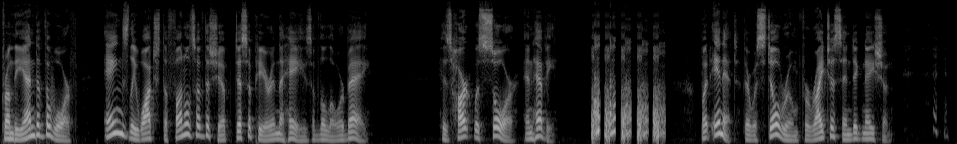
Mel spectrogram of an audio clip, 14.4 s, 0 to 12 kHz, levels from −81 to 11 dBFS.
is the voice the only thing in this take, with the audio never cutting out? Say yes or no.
no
